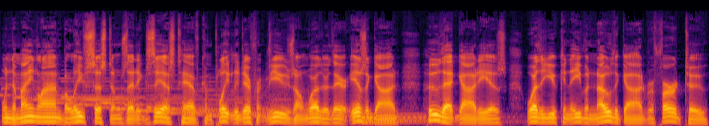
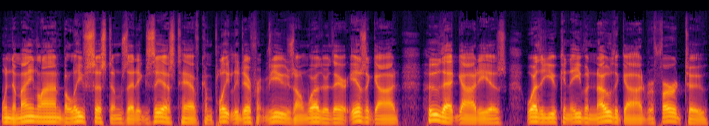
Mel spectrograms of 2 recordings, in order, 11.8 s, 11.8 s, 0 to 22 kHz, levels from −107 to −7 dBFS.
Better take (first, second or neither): second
